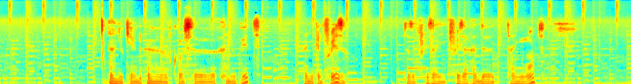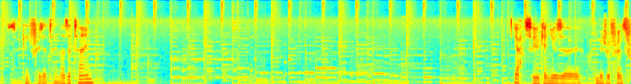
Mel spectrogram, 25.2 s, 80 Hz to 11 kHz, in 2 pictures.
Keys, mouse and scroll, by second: 0.4 space, 4.5-8.6 drag, 8.6 space, 9.4-12.8 drag, 12.8-13.8 scroll down 1, 15.0-18.0 drag, 18.0 space, 20.7 space, 21.7 click, 22.4 scroll, 22.9 shift+middle click, 23.6-24.0 scroll.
